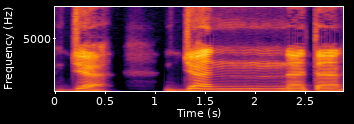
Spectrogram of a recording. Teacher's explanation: জিমটা জিমটা আরেকটু পিছনে, মধ্যখানে জিব্বাটা জা, জান্নাতান, এই যে এই আওয়াজ না আসে, হ্যাঁ, জিব্বার টিপ থেকে যেন না হয়, মিডল অফ দ্য টাং।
